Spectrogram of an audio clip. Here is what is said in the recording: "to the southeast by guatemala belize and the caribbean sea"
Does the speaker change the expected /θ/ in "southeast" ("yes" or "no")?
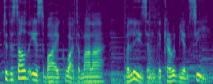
no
